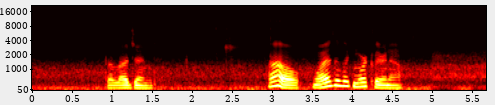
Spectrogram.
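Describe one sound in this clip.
A man speaks outdoors.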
